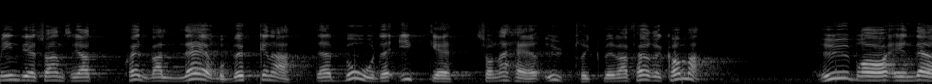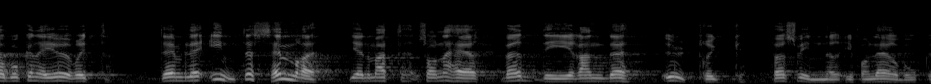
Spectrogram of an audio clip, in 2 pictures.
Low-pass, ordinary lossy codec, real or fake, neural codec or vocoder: none; none; real; none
